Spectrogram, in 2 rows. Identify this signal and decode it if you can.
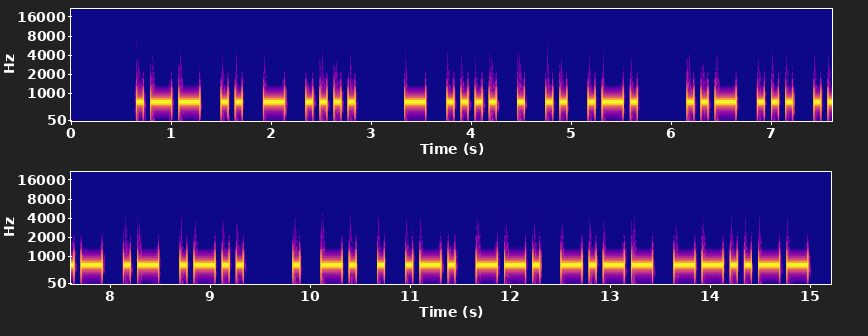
Morse code, heard as a keyed tone, about 17 wpm, 700 Hz. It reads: WITH THEIR USUAL ENERGY,
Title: Sentences from Top 1000 Words - Review Part 6 - 17wpm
